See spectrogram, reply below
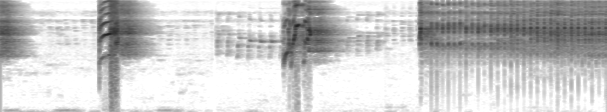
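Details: Kept lovebird used as a training master so other lovebirds learn the long ngekek trill: two sharp, high, harsh chirps, then a sustained rapid buzzy trill running on to the end.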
